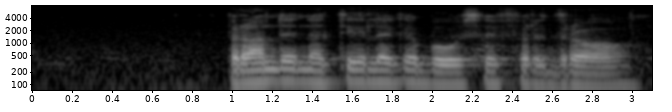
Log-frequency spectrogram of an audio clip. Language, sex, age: Afrikaans, male, 20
